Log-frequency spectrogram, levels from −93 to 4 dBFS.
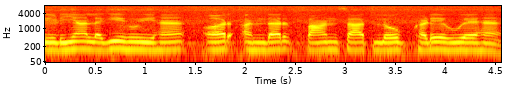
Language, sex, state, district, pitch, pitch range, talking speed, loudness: Hindi, male, Madhya Pradesh, Katni, 150 Hz, 145-155 Hz, 160 wpm, -16 LUFS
